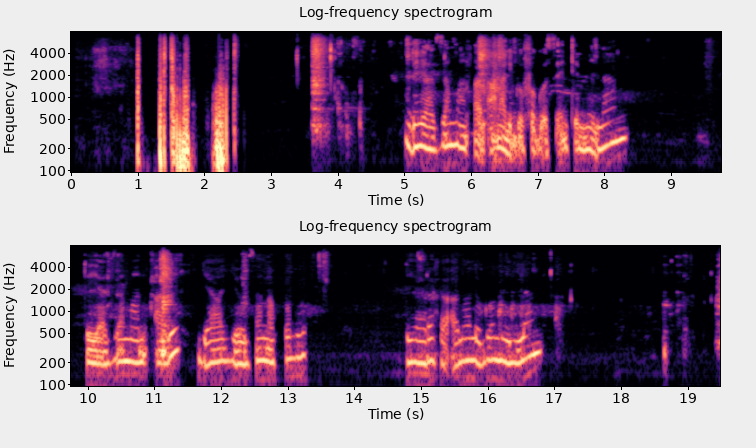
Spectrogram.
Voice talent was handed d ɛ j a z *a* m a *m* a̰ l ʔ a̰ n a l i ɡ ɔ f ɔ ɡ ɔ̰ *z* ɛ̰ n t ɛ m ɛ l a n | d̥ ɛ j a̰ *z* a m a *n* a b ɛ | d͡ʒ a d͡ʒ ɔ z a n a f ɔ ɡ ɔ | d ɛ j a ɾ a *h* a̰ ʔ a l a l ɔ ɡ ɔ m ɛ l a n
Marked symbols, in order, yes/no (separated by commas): yes, no, no, yes, yes, yes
